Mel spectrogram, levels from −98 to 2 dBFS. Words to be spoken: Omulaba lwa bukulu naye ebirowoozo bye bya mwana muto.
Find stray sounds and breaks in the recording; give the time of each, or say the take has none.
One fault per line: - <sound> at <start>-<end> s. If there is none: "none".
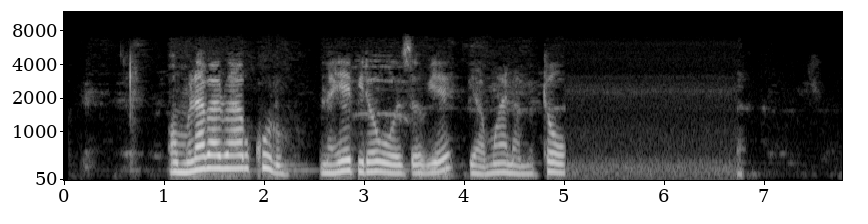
none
